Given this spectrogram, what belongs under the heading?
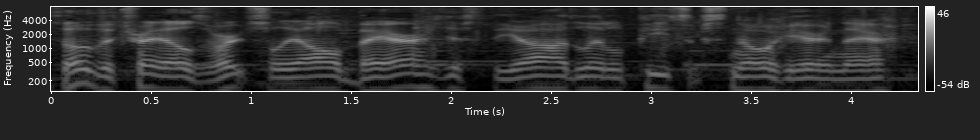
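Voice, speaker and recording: A man's voice: mid-range voice, steady tone, normal speed, highs cut off, faint music behind. An older man narrating a walk outdoors in a casual, understated, musing way into a handheld camera. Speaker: vlogger. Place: outdoors on a rural trail in rain. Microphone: handheld camera at arm's length.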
